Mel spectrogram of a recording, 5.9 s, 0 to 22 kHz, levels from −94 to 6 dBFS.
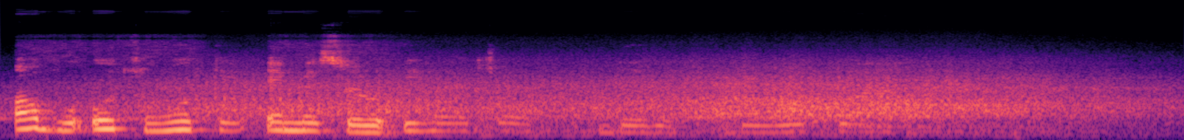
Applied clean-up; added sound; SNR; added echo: none; Train; 6 dB; none.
